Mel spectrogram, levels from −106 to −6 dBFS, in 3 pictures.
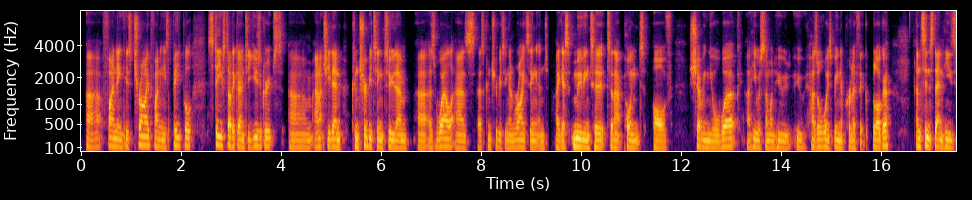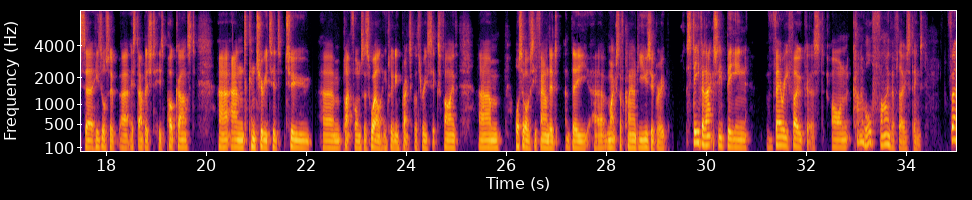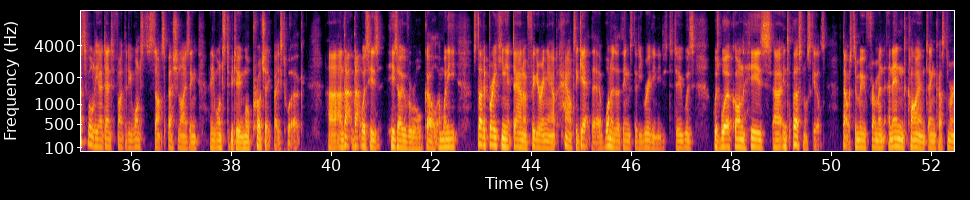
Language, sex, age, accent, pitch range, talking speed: English, male, 30-49, British, 100-120 Hz, 195 wpm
